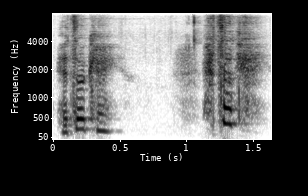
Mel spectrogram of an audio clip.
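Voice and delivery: high little reassuring voice; mock soothing. Player one square too far, mock soothing. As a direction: coo it high, in small separate bursts. Soothing self after mistake.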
